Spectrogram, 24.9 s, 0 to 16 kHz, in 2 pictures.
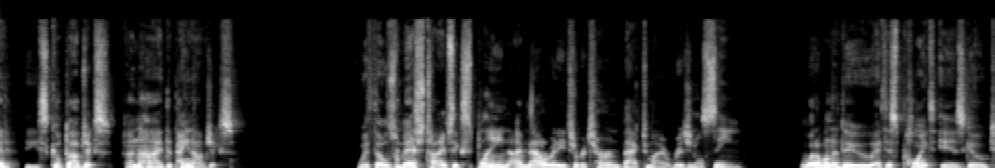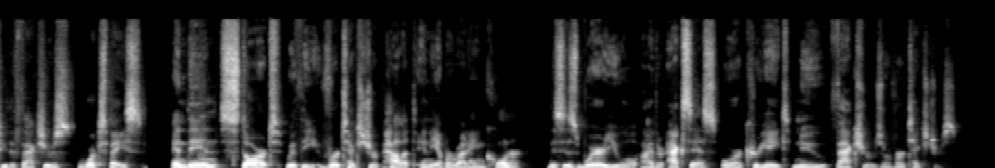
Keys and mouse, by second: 0.4 click, 1.7 click, 2.7 click, 10.8 click, 11.7 click.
